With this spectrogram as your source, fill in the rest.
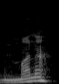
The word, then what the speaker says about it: MUNA: they're like uh like that pronounced mana yeah right they have a little i think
